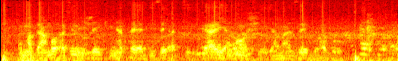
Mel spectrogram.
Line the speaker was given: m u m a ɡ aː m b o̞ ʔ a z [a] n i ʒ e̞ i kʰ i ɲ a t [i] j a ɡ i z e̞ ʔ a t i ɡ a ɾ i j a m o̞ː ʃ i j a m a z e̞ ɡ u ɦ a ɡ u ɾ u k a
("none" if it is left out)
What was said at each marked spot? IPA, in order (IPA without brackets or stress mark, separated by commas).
i, a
